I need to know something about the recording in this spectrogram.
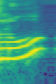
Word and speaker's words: lo: que a Lu né nós falamos Lu embora escrevamos l.o mas a pronúncia é Lu porque é um pronome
